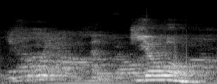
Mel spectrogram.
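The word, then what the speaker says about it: 귀여워: Bacanya Kiyowo atau Kiyowo? Kiyowo.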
